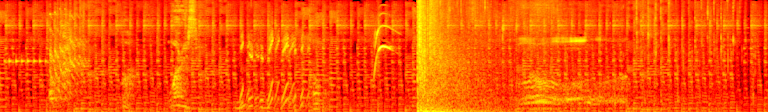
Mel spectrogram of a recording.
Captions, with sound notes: Where is he? [Bob-Omb noises] Oh. [explosion] [both groan]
